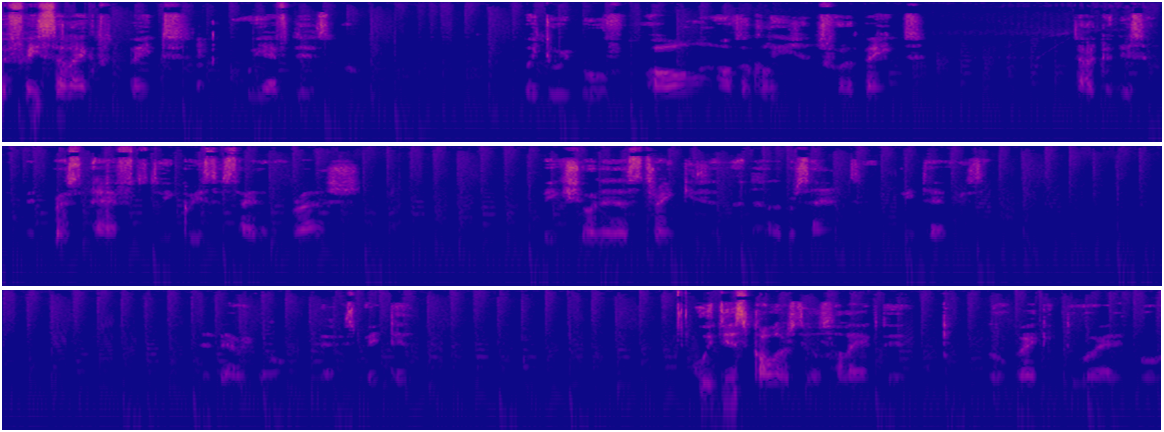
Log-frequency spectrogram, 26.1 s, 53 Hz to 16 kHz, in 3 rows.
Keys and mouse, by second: 2.4-8.7 drag, 8.9 f, 11.0-15.5 drag, 15.8-21.1 middle drag, 23.9 Tab, 24.6-26.0 drag.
